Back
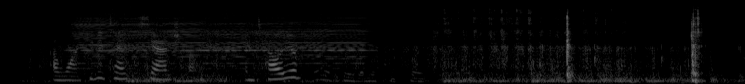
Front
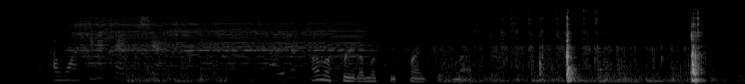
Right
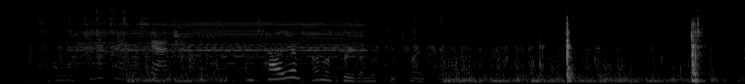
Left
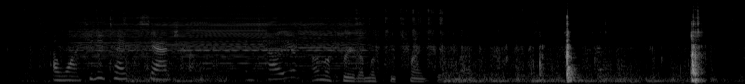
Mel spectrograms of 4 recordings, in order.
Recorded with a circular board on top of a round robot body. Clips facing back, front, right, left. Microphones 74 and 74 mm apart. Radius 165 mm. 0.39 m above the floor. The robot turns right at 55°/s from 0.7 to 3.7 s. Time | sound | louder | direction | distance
0.5 | a woman speaking | back 2 dB, left 8 dB | 100° left | ?
3.1 | a man speaking | front 6 dB, left 2 dB | straight ahead | ?
5.4 | a door slam | front 10 dB, left 7 dB | 35° left | ?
